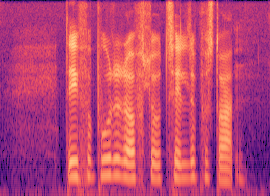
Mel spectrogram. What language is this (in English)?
Danish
